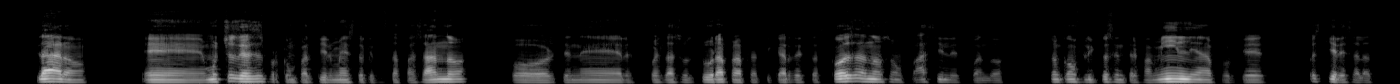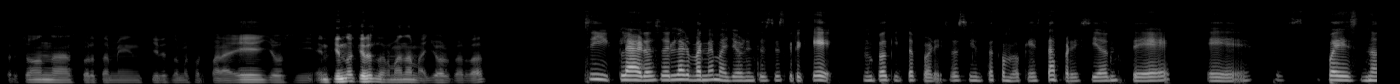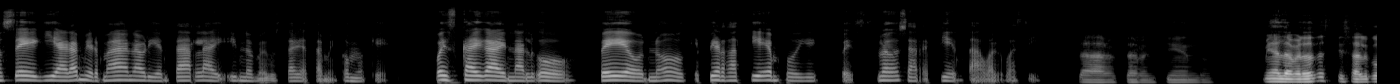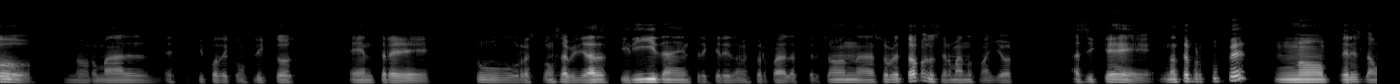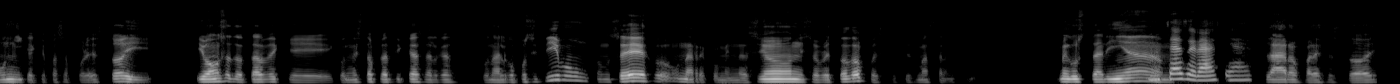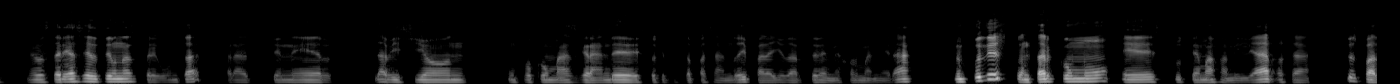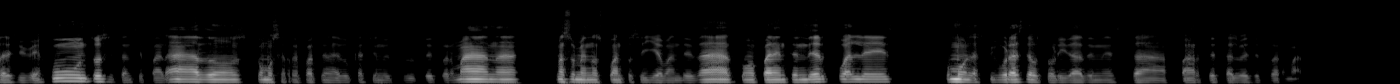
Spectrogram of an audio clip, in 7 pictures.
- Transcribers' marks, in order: none
- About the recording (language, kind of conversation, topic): Spanish, advice, ¿Cómo podemos hablar en familia sobre decisiones para el cuidado de alguien?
